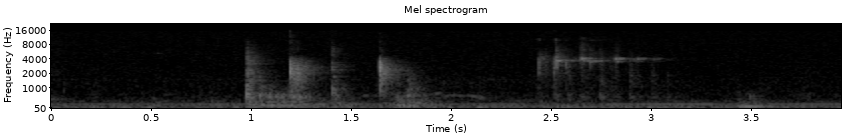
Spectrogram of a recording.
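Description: A cue strikes a billiard ball and the balls click sharply against each other.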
